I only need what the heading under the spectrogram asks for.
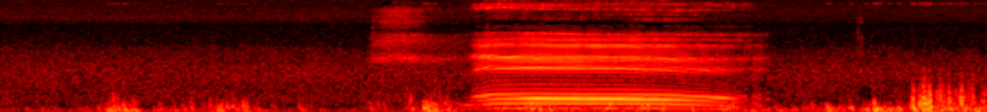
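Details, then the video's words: A single full, low cow moo of roughly one and a half seconds holds a steady pitch and dips slightly at the end. Soft thumps and background murmur come before and after. "Sound of cow"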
